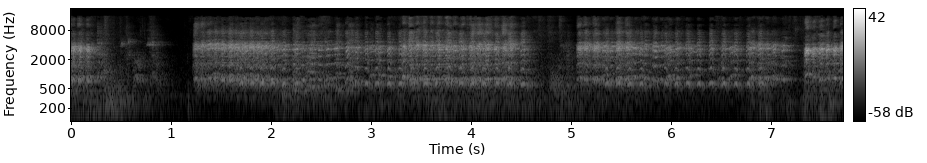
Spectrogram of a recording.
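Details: Several kakariki communicating as a flock with rough, grating cackles in long bursts broken by two short pauses; the chatter the birds strike up several times daily.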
